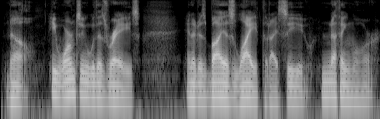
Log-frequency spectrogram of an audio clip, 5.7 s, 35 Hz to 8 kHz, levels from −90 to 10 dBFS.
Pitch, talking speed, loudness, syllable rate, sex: 85 Hz, 190 wpm, -19 LUFS, 4.4 syllables/s, male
